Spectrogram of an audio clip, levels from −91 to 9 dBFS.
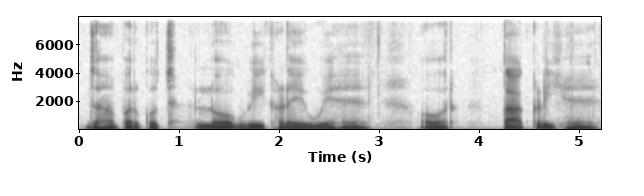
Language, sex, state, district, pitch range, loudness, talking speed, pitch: Hindi, male, Bihar, Gaya, 95-105 Hz, -16 LUFS, 140 wpm, 100 Hz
